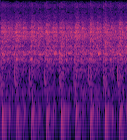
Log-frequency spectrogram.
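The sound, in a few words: self-start diesel Bullet motorcycle engine idling beat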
